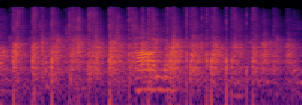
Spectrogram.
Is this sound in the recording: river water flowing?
no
